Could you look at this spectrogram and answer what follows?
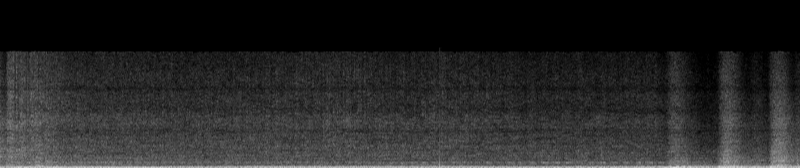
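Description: Engine that has just started, running at a steady idle, then revved in a few short blips near the end.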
